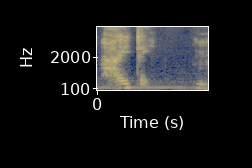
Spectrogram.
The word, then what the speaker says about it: Haiti: When Jacques Dessalines came to power, he said, you're going to spell it, we're going to pronounce it the way the indigenous people, the Plainate people, Haiti, Haiti, Haiti.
